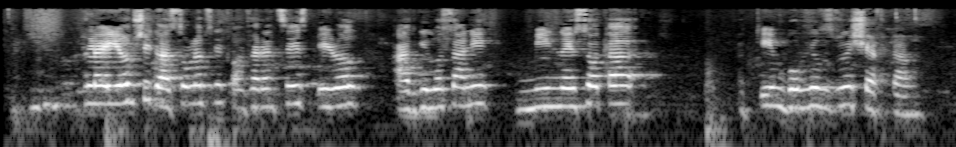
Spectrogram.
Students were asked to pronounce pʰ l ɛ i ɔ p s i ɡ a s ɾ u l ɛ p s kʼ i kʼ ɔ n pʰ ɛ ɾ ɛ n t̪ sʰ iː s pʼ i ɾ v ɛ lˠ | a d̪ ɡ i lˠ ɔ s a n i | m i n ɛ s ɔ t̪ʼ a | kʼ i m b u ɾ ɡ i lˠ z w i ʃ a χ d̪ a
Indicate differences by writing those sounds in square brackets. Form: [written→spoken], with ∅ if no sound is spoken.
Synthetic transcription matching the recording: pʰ l ɛ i ɔ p [s→ʃ] i ɡ a s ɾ u l ɛ p s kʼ i kʼ ɔ n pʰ ɛ ɾ ɛ n t̪ sʰ iː s pʼ i ɾ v ɛ lˠ | a d̪ ɡ i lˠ ɔ s a n i | m i n ɛ s ɔ t̪ʼ a | kʼ i m b u ɾ ɡ i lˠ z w i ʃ [a→ɛ] χ d̪ a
